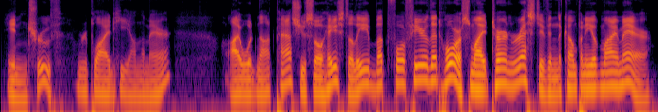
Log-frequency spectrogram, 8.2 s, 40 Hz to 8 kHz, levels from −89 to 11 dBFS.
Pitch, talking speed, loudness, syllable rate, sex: 120 Hz, 205 wpm, -18 LUFS, 5.0 syllables/s, male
